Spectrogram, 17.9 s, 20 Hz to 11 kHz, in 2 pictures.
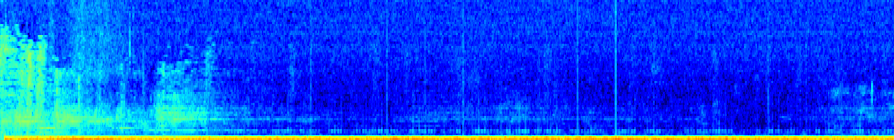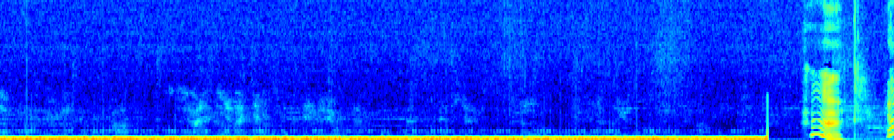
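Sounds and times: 
steady low drone in underwater hydrophone recording: 0.0 - 16.6.

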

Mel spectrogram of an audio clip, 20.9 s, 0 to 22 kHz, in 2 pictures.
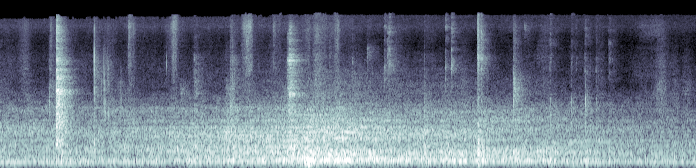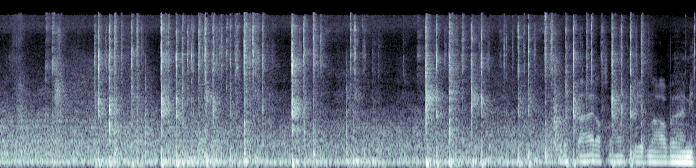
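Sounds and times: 
constant office air-conditioning hiss and low hum: 0.0 - 20.8
scattered keyboard typing clicks in an office: 5.5 - 9.2, 11.8 - 20.8.

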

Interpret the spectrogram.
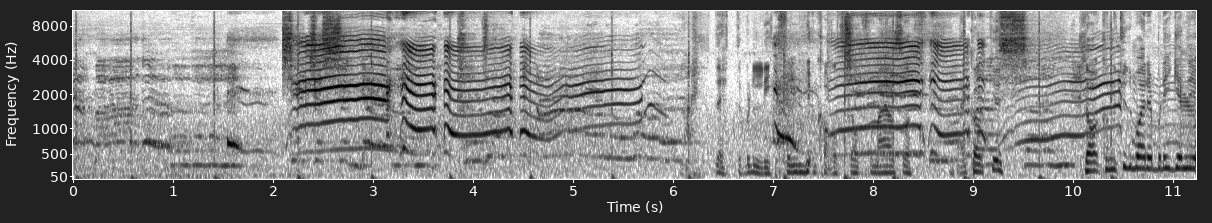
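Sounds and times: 
baby wailing in long high-pitched bursts: 1.6 - 6.1, 6.9 - 11.2
speech: 6.5 - 11.2.

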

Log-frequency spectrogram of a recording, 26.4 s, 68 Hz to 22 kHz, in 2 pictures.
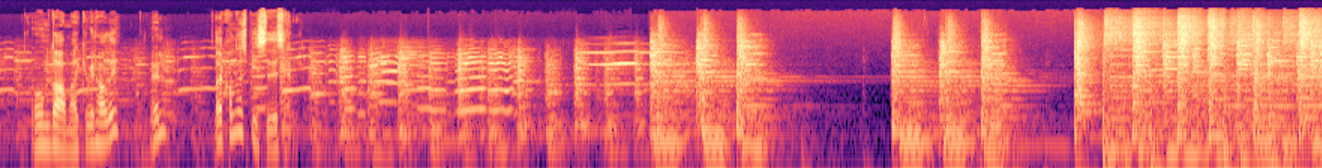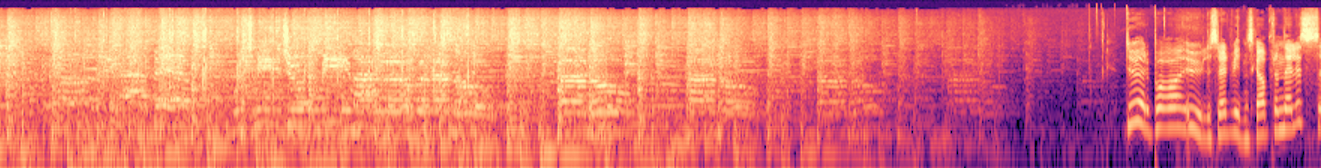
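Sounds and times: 
speech: 0.3 - 3.3, 24.8 - 26.4
1960s rock song with guitars, bass and drums played on radio: 3.0 - 8.1, 9.0 - 23.2.

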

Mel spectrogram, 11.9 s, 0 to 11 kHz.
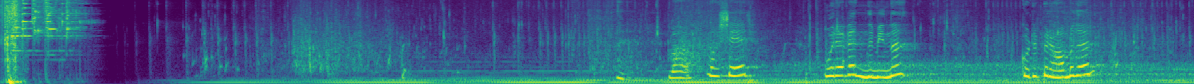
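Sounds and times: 
crystal smashing with glassy shatter and tinkling debris: 0.0 - 1.1
low steady rumbling drone: 2.4 - 11.9
speech: 6.2 - 7.6, 8.2 - 9.2, 10.2 - 11.1.

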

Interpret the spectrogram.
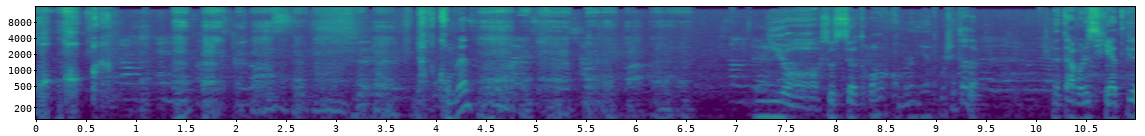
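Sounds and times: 
large group of pigs grunting and snorting in a pen: 0.0 - 6.7
speech: 4.2 - 4.9, 7.2 - 10.9.

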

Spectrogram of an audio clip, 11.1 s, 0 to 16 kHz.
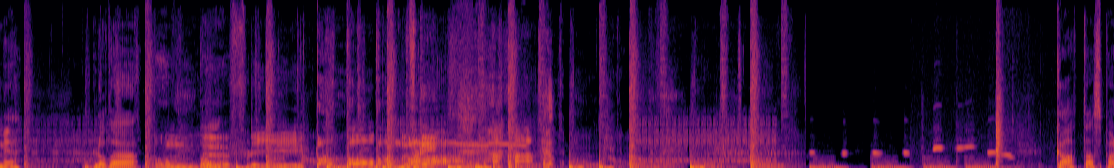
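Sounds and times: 
speech: 0.0 - 5.7, 10.6 - 11.1
hip-hop beat with deep bass: 0.2 - 10.2
laughter: 3.8 - 5.7
whistled melody: 8.0 - 10.2.

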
